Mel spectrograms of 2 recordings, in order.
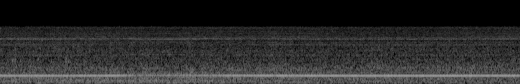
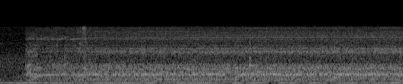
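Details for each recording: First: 2006 Toyota Prius coolant bleeding, late stage: electric coolant pump steady mid-pitched hum, very steady current, no gurgling while running, funnel level stable; air essentially bled out, normal. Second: 2006 Toyota Prius coolant bleeding after coolant change: electric coolant pump switched on, steady hum with busy bubbling, gurgling as funnel level drops; air still trapped in the cooling loop.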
